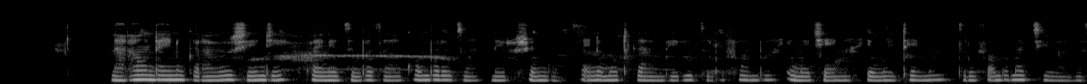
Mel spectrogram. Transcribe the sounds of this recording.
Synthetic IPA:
naɾaundaino̞ɡʱaɾaʋeruʒind͡ʒipʰaine̞d͡zimbad͡zakakʰo̞mbo̞ɾo̞d͡zwane̞ruʃuŋɡwapaine̞mo̞to̥karimbe̞rid͡zirikufambaimwe̞t͡ʃe̞naimwe̞tʰe̞mad͡zirikufambamatʰiʋaʋas

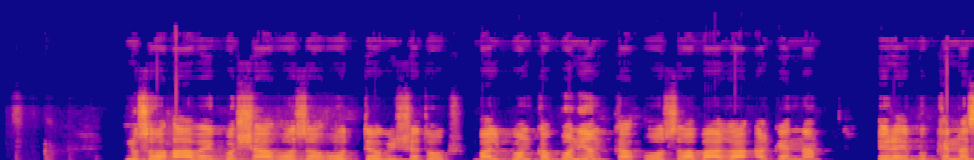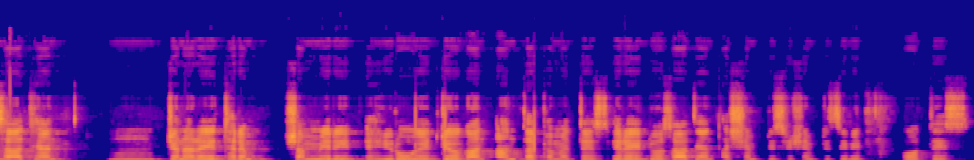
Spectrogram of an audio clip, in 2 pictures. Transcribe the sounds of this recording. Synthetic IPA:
nʊsoːʔaːwɐjɡɔʃːaːʔo̞ːsɔwaʔo̞ːt̪ːɪjoɡɪʃːɐt̪ʼoːbɐlɡʊwɐŋkːɐbɔnɪjɐŋkːɐo̞ːsɔwabaːɡaːʔɐɡɛnːɐ | ʔɪɾɐjbʊkːɛnːɐsaːt̪ɪjɐn | d͡ʒɛnɐɾeːt̪ɐɾɛʃɐmːɪd̪ɪɛhɪɾoweːd̪ːɪjoːɡaːnɐnt̪ʼːɐkʼːɐmɛt̪ːe̞ːsɪɾejd̪ɪjɔsaːt̪ɪjɐnɐʃɛmpːɪsɪʃɛmpːɪsɪd̪ɪ | o̞ːt̪ːe̞ːs

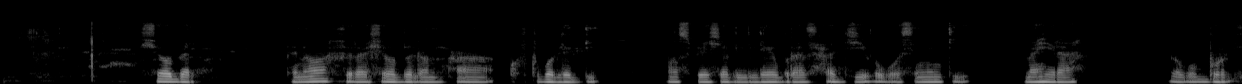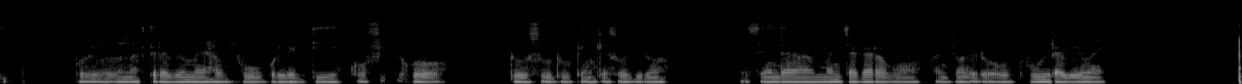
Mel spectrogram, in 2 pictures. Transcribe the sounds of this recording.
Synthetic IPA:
ʃɔbɛl | bɛnɔfḭɾaʃɔbɛlʔɔnha̰ɔftuɡɔledːi | mɔspɛʃallɛbɾasha̰d͡ʒibɔ̰ɡɔ̰simintḭ | mahiɾa | ɗɔbɔbuɾɗi | buɾɗḭbɔɗɔnaftiɾabɛmajɦavuɡɔlːedːikʰɔ̰fiɗːuɡɔ | d̥ɔsudukɛŋkɛsod͡ʒiɗɔn | sɛndamaɲd͡ʒaɡaɾabɔka̰nd͡ʒumɓɛ̰ɗɔ̰vuiɾʔabɛmaj

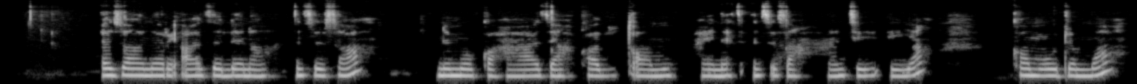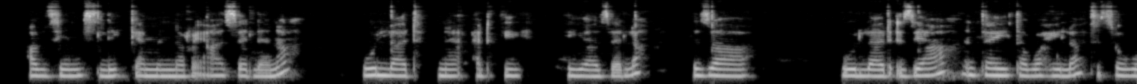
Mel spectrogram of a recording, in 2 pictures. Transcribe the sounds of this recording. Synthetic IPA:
ʔɨzanɨɾḭʔazɐlːɐnaʔɨnsɨsa | nɨmɨwkʰaħaazjakʰaβzɨt̪ʼɐʔamuʕajnɐt̪ʔɨnsɨsaħant̪ʰiʔɨjːa | kʰɐmʔud̪ɨmːa | ʔaβzimɨslikʰɐmɨnːɨɾḭʔazɐlːɐna | wʊlːad̪najʕad̪ɡi | ʔɨjːazɐlːa | ʔɨza | wʊlːad̪ɨziaɨnt̪ʰajt̪ʰɐβaɦilat̪ʰɨt͡sʼɨwːɔ

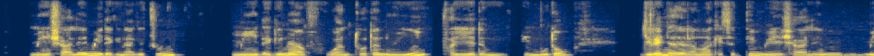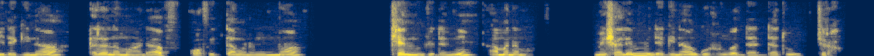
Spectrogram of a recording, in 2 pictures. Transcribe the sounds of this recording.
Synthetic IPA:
me̞ːʃaːle̞ːnmiːᶑɐɡɪnaːd͡ʒɛt͡ʃːuːn | miːᶑɐɡɪnaːfwɐnt̪oːt̪ɐnʊʔiːfɐjːɐd̪ɐmʊd͡ʒɛmːuːt̪ɐʔʊ | d͡ʒɪɾeːɲːɐᶑɐlɐnɐmaːke̞ːsːɐt̪ːɪme̞ːʃaːle̞ːnmiːᶑɐɡɪnaː | ᶑɐlɐnɐmaːᶑ̪aːf | ɔfɪt̪ːɪɐmɐnɐmʊmːaː | kʰɛnːʊd͡ʒɛᶑɐmeːɐmɐnɐmɐ̥ | me̞ːʃaːleːnmiːᶑɐɡɪnaːɡɔsuːt̪ɐd̪ːɐːd̪ːaːt̪ud͡ʒɪɾɐ̥

